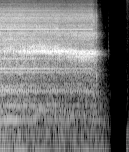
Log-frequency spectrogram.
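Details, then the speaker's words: Retrograde femoral nailing for distal femur fracture, drill sleeve pressed to the near cortex through the aiming arm for distal locking; steady high-pitched whine about two seconds, then stops: surgical bone drilling for a locking screw. "With the drill sleeve pressed firmly to the near cortex, the drill bit is used to drill to the desired"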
